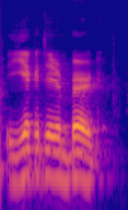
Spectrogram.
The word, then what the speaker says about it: Yekaterinburg: Yekaterinburg.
